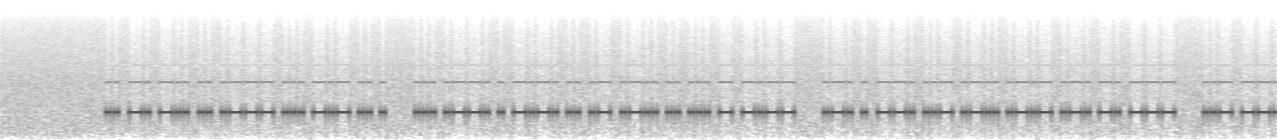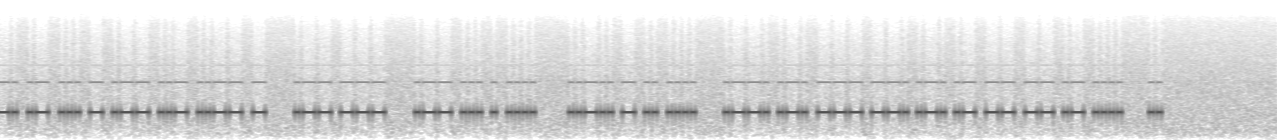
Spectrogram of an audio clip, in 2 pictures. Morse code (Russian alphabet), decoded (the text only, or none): ИНДИЙСКИЕ СПЕЦИАЛИСТЫ РЕГУЛЯРНО УЧАСТВУЮТ ВО ВСЕХ ЭТИХ ПРОГРАММАХ И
